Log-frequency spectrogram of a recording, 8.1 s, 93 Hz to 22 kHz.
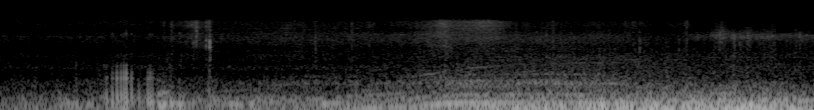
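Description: Nissan Juke's 1.6-litre four-cylinder petrol engine and road rumble heard inside the cabin, growing steadily louder as the car accelerates, with a rising engine note midway through.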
